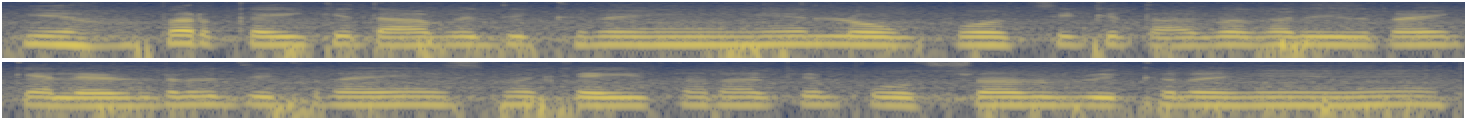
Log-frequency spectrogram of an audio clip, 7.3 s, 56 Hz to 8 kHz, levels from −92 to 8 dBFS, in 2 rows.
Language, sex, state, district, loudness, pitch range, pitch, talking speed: Hindi, female, Chhattisgarh, Sarguja, -16 LUFS, 180-190 Hz, 185 Hz, 215 wpm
